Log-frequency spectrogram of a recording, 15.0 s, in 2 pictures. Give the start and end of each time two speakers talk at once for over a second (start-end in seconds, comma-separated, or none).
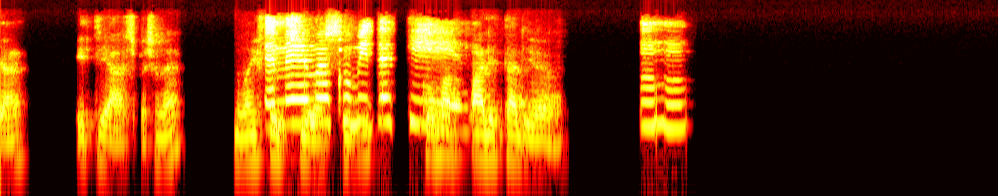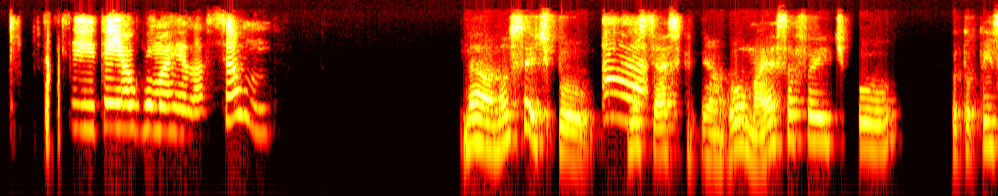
2.0-3.6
